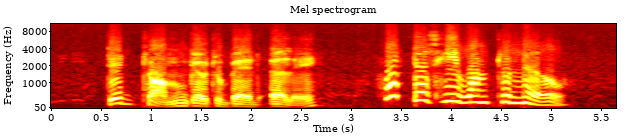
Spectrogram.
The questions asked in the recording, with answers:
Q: What does he want to know?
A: He wants to know if Tom went to bed early.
